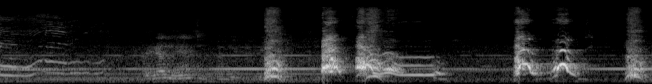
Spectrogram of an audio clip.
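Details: Agitated pet dog barking at tornado sirens during a siren test in Coon Rapids; a whining wavering cry first, then several sharp barks in uneven bursts over the steady wail of the siren.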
